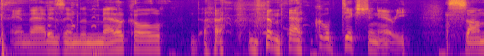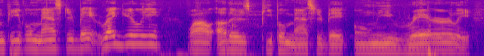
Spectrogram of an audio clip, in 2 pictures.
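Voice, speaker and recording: A man with an American accent at medium pitch, fairly slow, with lively intonation and noticeable background noise. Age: 30s. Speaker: radio DJ. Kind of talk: casual chat. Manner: animated.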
